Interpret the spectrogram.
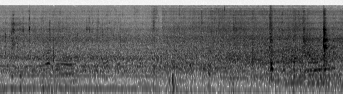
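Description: Outdoor street noise with a car engine running as a police car pulls away partway through; a sharp click near the end.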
